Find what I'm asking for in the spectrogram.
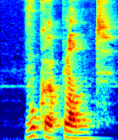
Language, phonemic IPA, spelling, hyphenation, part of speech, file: Dutch, /ˈʋu.kərˌplɑnt/, woekerplant, woe‧ker‧plant, noun, Nl-woekerplant.ogg
- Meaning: parasitic plant that overgrows its host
